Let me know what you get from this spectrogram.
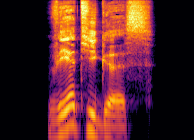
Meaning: strong/mixed nominative/accusative neuter singular of wertig
- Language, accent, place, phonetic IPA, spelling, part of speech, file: German, Germany, Berlin, [ˈveːɐ̯tɪɡəs], wertiges, adjective, De-wertiges.ogg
